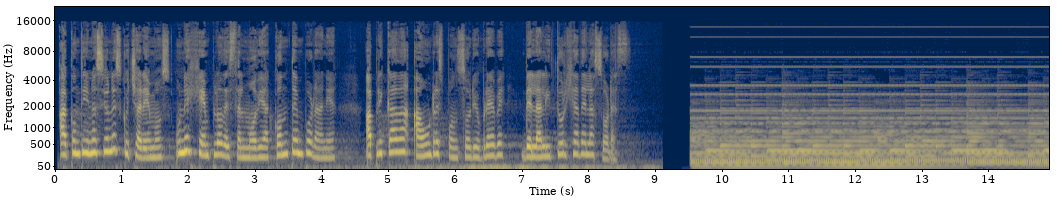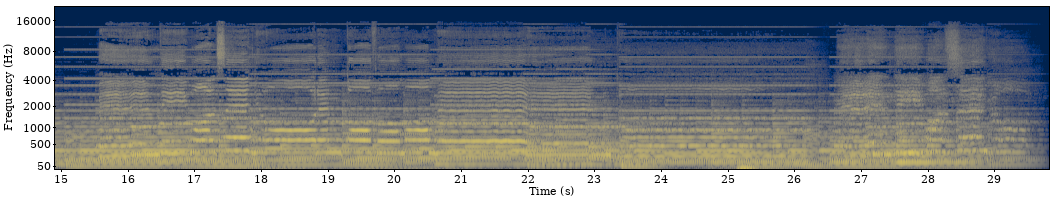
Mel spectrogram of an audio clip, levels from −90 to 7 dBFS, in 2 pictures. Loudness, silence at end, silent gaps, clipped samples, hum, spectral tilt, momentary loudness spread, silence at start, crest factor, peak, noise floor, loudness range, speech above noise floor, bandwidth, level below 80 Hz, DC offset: -17 LUFS; 0.15 s; 9.13-9.39 s; under 0.1%; none; -5 dB/octave; 9 LU; 0.1 s; 16 dB; 0 dBFS; -40 dBFS; 7 LU; 25 dB; 16 kHz; -32 dBFS; under 0.1%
